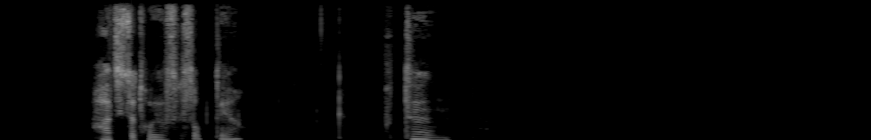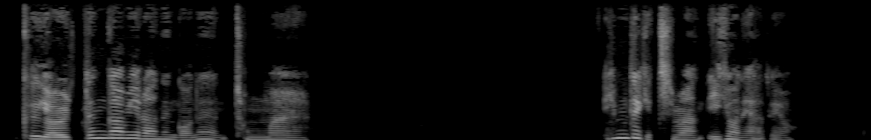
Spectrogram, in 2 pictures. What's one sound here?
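A young woman speaks softly and close up, in short bursts with pauses.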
